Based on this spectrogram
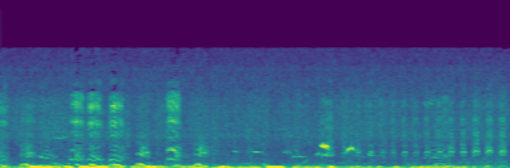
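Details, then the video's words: Greater prairie-chickens gathered on the Bledsoe Ranch lek: a steady low hooting drone runs throughout beneath rapid bouncing whoops and clusters of excited, high cackling notes. "Greater Prairie-Chicken at Bledsoe Ranch Lek"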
